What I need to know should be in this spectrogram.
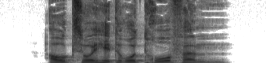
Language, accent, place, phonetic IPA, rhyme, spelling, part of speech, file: German, Germany, Berlin, [ˌaʊ̯ksoˌheteʁoˈtʁoːfm̩], -oːfm̩, auxoheterotrophem, adjective, De-auxoheterotrophem.ogg
- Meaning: strong dative masculine/neuter singular of auxoheterotroph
